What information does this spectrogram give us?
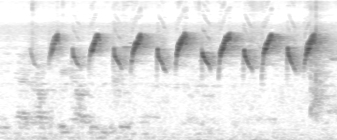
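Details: ['Cinereous tit recording used as a bird lure: a crisp, even run of about eight high paired notes, a lower slurred note followed by a sharp rising whistle, repeated rapidly, ending in a click.']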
